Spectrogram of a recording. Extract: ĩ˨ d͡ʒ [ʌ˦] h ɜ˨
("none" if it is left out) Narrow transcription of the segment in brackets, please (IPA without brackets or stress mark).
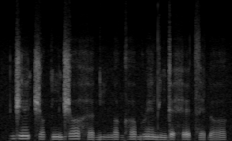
ʌː˦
